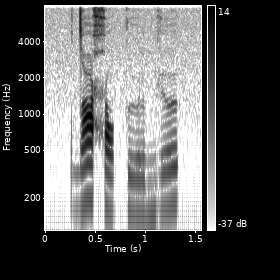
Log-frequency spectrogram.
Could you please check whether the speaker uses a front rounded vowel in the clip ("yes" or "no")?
yes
